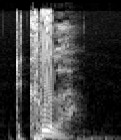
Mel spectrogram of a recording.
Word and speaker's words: Dacula: like to uh mispronounce dula dula spelled d a c u l a dula I used to think it was pronounced Dacula because it sort of looks like Dracula without the r Dacula but that is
